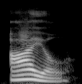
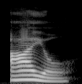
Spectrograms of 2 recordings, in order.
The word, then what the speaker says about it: aisle: Liam, it's isle pronounced isle, not smile. The s is silent.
